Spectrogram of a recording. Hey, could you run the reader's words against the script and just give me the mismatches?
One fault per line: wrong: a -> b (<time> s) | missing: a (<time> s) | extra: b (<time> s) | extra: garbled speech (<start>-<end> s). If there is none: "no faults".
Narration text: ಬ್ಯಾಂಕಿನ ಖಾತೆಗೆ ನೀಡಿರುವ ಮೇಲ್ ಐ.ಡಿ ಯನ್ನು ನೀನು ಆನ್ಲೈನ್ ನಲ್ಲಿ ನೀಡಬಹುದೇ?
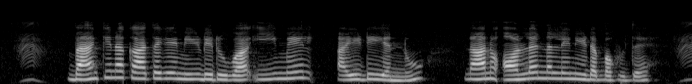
extra: ಇ (2.6 s)
wrong: ನೀನು -> ನಾನು (4.6 s)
